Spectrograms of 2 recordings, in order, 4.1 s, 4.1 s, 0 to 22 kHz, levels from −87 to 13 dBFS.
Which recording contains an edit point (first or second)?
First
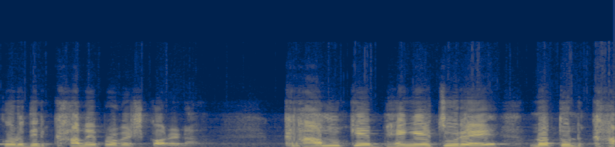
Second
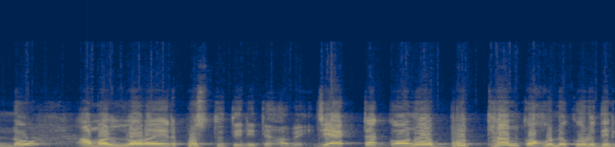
second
